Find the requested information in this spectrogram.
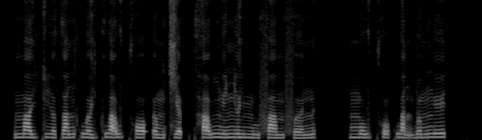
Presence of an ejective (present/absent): absent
